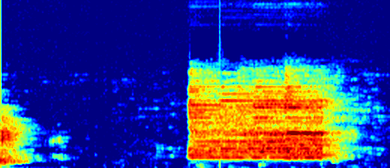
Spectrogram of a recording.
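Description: A telephone ringing once as a single burst of electronic ringing, clear and close, after a short stretch of silence.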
